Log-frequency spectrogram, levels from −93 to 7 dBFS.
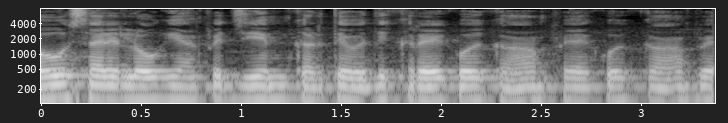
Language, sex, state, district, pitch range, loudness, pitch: Hindi, male, Haryana, Jhajjar, 110-120 Hz, -17 LUFS, 115 Hz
